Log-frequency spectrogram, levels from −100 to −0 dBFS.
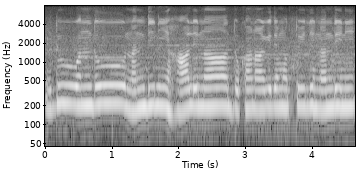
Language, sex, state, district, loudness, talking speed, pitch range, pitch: Kannada, male, Karnataka, Gulbarga, -15 LUFS, 130 wpm, 185-200 Hz, 195 Hz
